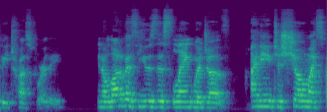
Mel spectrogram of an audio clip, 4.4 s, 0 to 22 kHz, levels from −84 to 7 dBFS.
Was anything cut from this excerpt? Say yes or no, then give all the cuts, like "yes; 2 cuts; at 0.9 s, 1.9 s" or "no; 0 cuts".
yes; 1 cut; at 3.1 s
